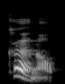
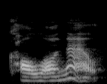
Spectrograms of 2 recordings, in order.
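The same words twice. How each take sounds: First: It is said the usual way, unlike its spelling. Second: It is sounded out following its spelling. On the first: The speaker calls it right. "It's actually pronounced as" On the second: The speaker calls it wrong. "pronounced as it's spelled"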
